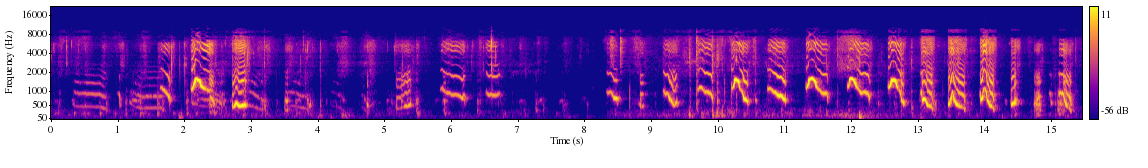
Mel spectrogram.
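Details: Puppy complaining after his mother settles into his favorite corner of the box where the litter sleeps; sharp, high whimpers and yelping whines, sparse at first, then a brief pause and a fast, insistent series of about two per second.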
